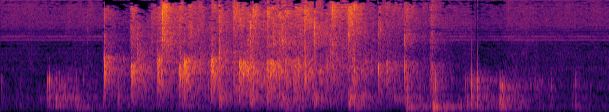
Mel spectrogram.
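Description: Audience applause: a quick run of many handclaps starting about a second in, dying away after about three seconds, with a few scattered claps after.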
